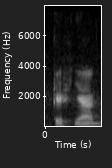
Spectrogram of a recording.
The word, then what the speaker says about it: Krejciak: Now we're going to welcome our youngest player, Tomas Krejciak. Am I saying it right? You should say Krejciak, but it's okay.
